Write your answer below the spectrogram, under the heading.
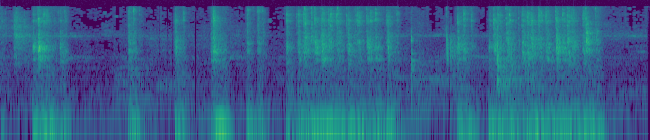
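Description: Typing on a computer keyboard in irregular spells, with a low hum that comes and goes along with the keystrokes.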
